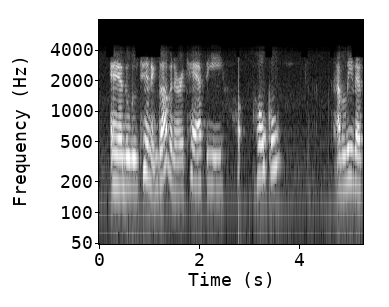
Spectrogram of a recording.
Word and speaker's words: Hochul: And the Lieutenant Governor, Kathy Hochul, I believe that's how she pronounces it, Kathy Hochul is the next in line, and she will end up being the first female governor of New York.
